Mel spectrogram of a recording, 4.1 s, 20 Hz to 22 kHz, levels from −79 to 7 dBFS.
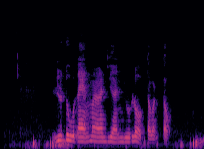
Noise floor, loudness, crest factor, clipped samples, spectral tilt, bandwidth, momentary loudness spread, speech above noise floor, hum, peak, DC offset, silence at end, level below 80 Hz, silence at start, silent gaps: -54 dBFS; -33 LUFS; 18 dB; under 0.1%; -7 dB/octave; 9.2 kHz; 15 LU; 21 dB; none; -16 dBFS; under 0.1%; 0 s; -64 dBFS; 0.5 s; none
